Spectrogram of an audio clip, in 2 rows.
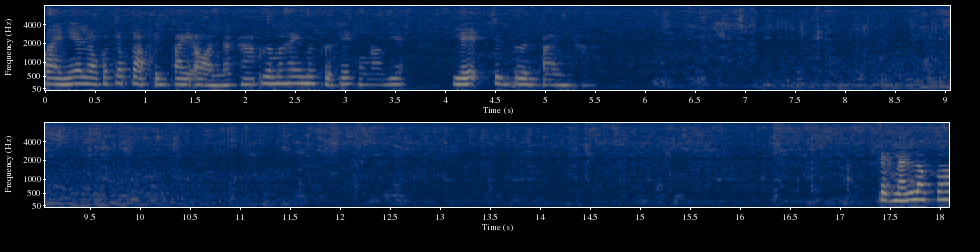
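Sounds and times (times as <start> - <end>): vegetables sizzling in oil: 0.0 - 18.0
spatula scraping a pan: 6.0 - 17.4
low hum: 7.1 - 11.4.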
